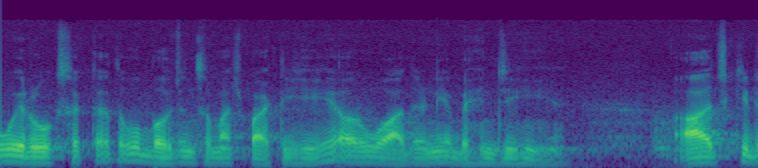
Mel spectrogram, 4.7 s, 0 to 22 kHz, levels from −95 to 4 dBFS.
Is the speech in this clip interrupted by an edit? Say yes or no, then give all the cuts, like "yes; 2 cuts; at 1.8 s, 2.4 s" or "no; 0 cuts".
no; 0 cuts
